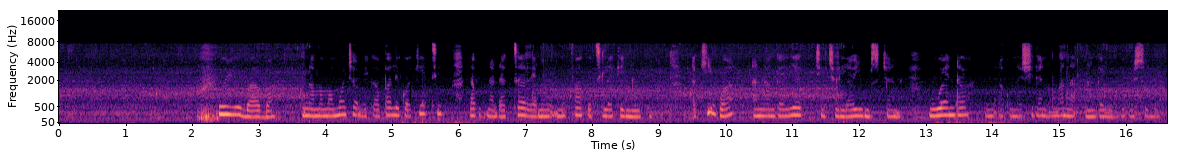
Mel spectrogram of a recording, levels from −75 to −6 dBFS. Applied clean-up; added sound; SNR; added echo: none; Water tap, faucet / Water; 9 dB; none.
